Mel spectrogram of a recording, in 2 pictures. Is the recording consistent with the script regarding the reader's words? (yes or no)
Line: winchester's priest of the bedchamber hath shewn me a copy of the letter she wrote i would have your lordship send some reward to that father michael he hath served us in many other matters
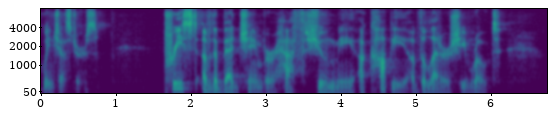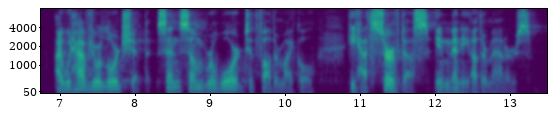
no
